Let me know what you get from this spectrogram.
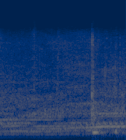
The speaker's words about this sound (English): Wow, a bevy of cars.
